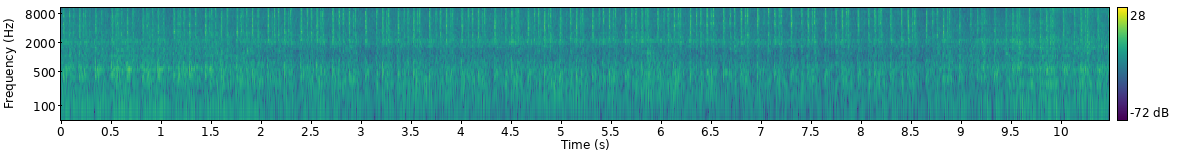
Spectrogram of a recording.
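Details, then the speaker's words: 1972 Dodge Dart Swinger, new V8 with Comp XE268 cam, first run on straight water without thermostat: sharp quick ticking puffs about three a second over lumpy idle; exhaust manifold leak felt blowing from the middle on one side. "I think it's leaking on the other side. Yeah, it's not leaking over here. I think it's the middle board. Yeah, it's leaking out of I can feel it blowing out of the side."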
